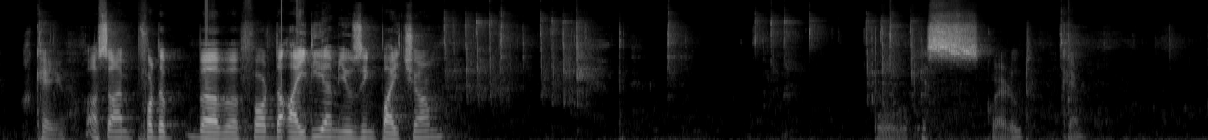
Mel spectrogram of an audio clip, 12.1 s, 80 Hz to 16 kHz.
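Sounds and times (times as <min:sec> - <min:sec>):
computer keyboard clicks: 0:04.4 - 0:06.0, 0:06.7 - 0:09.3.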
